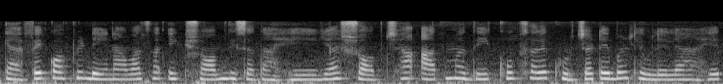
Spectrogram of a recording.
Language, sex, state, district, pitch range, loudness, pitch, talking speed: Marathi, female, Maharashtra, Nagpur, 230-275 Hz, -16 LUFS, 255 Hz, 150 wpm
